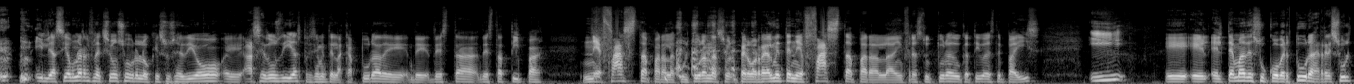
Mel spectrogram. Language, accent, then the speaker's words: Spanish; Tampico, Tamaulipas, Mexico; now in Monterrey, Mexico; Yo no, yo soy de Tampico, Mataulipas.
